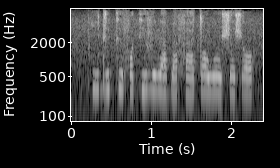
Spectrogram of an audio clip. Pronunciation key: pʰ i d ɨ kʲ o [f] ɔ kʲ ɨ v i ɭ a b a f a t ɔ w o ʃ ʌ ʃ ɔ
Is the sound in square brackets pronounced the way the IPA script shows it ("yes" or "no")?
yes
